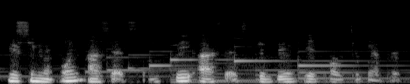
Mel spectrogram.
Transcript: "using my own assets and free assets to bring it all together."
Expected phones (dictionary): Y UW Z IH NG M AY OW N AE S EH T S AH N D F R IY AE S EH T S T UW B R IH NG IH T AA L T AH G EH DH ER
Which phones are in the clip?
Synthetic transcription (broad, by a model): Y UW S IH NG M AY OW N AE S EH T S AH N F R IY AE S EH T S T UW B IH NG IH T AA L T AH G EH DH ER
